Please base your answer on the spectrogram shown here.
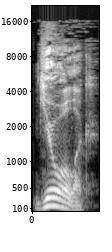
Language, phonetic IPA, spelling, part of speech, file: Russian, [ɡʲɪˈoɫək], геолог, noun, Ru-геолог.ogg
- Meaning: geologist (male or female)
